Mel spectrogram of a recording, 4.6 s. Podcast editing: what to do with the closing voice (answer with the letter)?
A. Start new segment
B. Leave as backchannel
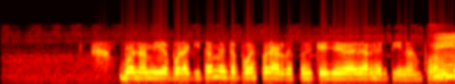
A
